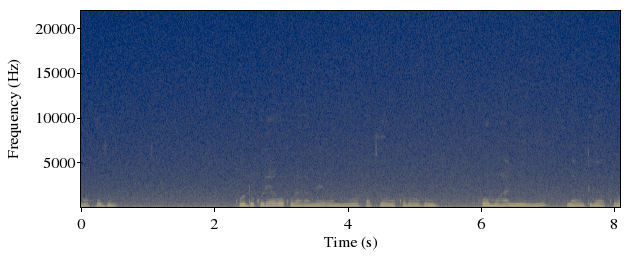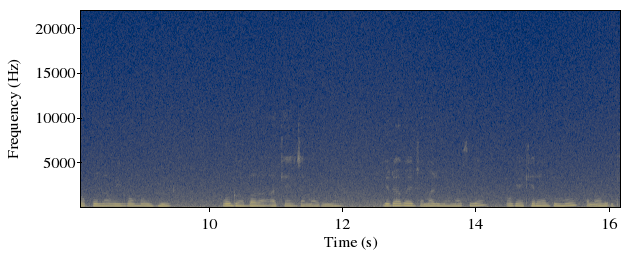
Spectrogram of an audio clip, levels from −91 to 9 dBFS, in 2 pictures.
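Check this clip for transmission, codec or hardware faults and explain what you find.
No transmission, codec or hardware faults can be heard in this speech clip. Background noise from the room sits about 15 dB below the speech, which is part of the recording rather than a fault of the system.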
